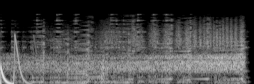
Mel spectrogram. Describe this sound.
The sound of a haunted bathroom.
Created using sampling, field recording, FM synthesis, and physical modeling synthesis.
composite, short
